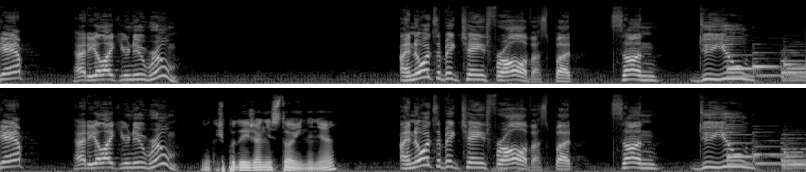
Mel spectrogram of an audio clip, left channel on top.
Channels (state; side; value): normal; both; correlation 0.66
